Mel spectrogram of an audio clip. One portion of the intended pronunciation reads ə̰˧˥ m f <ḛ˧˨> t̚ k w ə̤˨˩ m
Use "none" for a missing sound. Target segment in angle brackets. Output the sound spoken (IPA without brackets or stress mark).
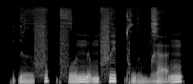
e˦˥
